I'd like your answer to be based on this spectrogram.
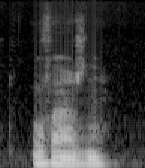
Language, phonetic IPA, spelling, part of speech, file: Polish, [uˈvaʒnɨ], uważny, adjective, LL-Q809 (pol)-uważny.wav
